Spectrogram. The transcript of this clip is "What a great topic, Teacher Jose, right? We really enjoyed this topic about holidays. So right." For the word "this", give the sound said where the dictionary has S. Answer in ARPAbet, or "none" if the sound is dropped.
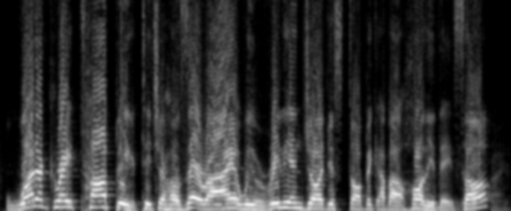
S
